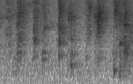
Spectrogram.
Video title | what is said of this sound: THE ORDINARY COVERAGE FOUNDATION FIRST IMPRESSIONS AND REVIEW | when I shake it this is a serum foundation you can hear it's super liquidy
